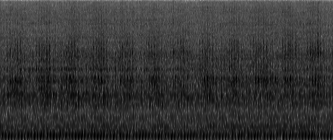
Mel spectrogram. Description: Engine sound problem after incident engine stop suddenly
